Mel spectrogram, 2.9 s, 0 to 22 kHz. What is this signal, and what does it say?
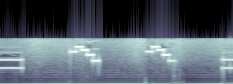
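Five-tone selective call (ZVEI), heard as quick runs of five tones, tones of about 80 ms. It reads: 88962 88962
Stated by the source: ZVEI five-tone selective call received by SDR.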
